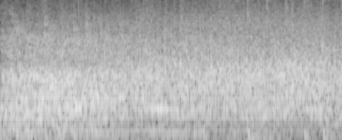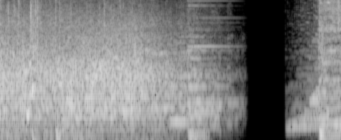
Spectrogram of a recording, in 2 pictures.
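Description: Applause over cartoon background music with a steady bass line, fading out about six seconds in; after a brief silence a new music cue starts just before the end.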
